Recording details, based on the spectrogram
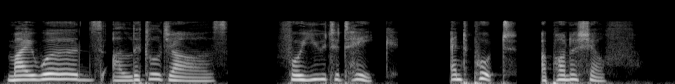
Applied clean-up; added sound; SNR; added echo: none; none; none; none.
